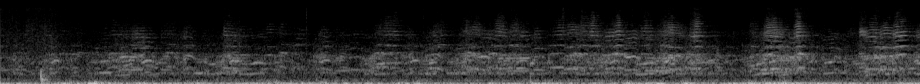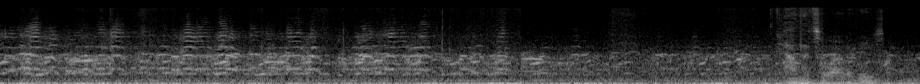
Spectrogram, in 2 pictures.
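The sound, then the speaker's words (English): A large flock of Canada geese honks continuously and loudly in the countryside, many overlapping calls forming a dense, chaotic chorus for the whole stretch, with a brief louder burst near the end. “And now, you know, the whole countryside is full of Canadian geese. Not more than 10 minutes later, we had visitors.”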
